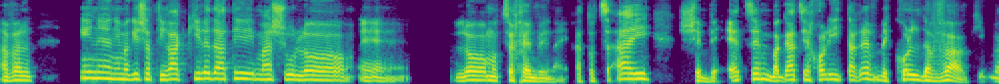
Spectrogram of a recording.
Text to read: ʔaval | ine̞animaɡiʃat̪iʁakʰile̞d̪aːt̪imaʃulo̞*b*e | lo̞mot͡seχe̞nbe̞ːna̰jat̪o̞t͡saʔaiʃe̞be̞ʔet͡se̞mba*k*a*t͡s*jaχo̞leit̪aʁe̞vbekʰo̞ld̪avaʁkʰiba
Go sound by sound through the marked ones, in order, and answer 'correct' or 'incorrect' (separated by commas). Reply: incorrect, incorrect, correct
